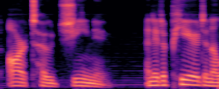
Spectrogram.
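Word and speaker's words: Artognou: The name was Artignu pronounced Arto Genu and it appeared in a Latin inscription that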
